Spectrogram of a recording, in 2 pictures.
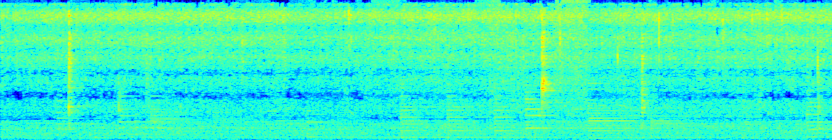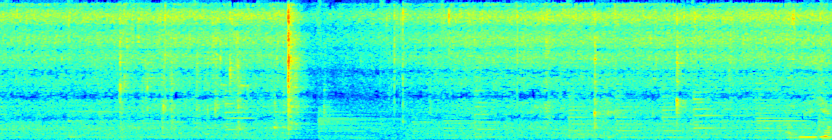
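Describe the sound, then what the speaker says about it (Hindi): Balushahi dough rounds fry gently in barely warm ghee over a low flame, giving a faint, steady sizzle with a brief clatter near the end. "अभी मैं इसमें घी में डाल दूँगी"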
